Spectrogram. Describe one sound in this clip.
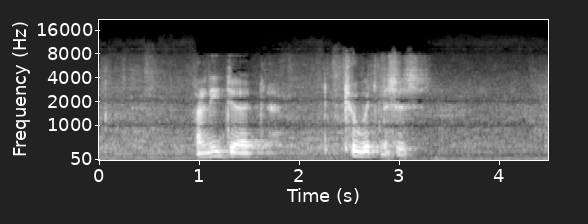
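A man speaks in a low, firm voice.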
